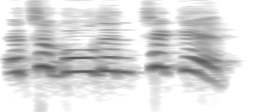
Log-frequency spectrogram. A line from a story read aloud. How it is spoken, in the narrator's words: screamed the shopkeeper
